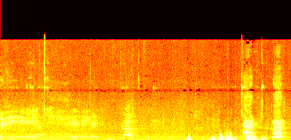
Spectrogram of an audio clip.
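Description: A dog gives one rising whine, then barks several times in quick succession, loudest near the end. It is being held at the start line just before its release into an agility run.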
